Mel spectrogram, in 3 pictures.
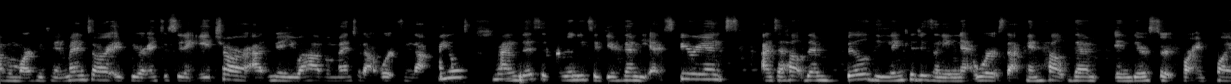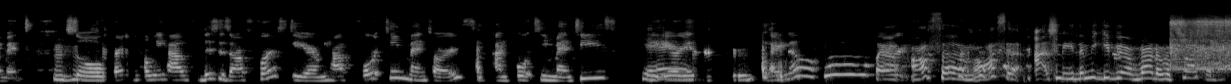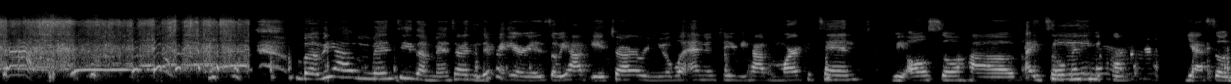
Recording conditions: poor sound quality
